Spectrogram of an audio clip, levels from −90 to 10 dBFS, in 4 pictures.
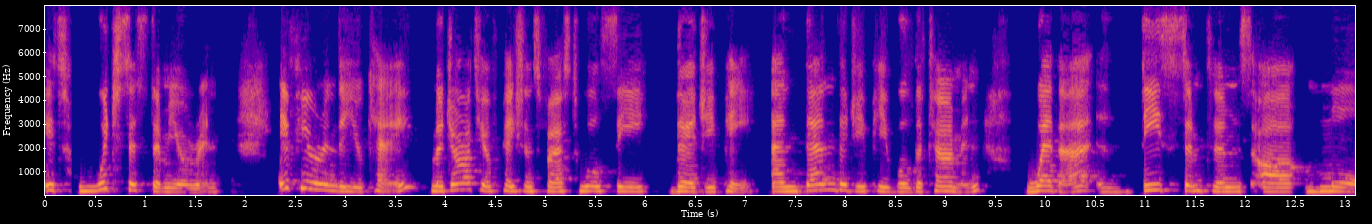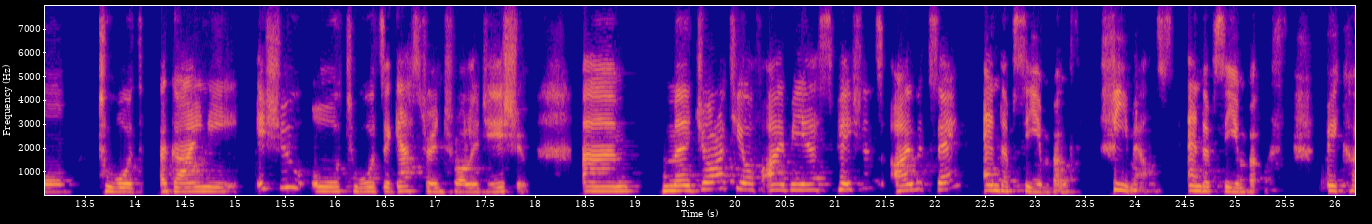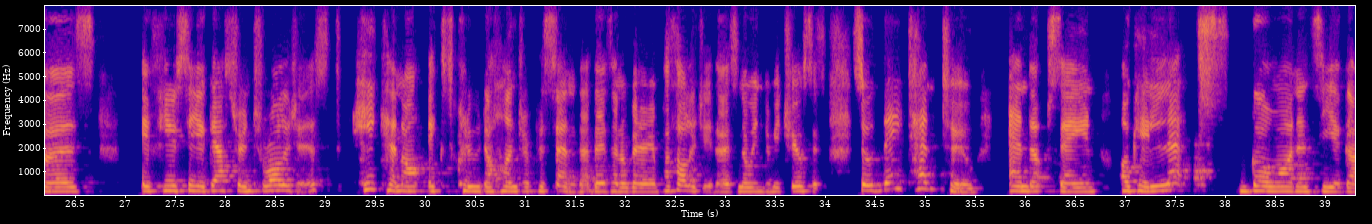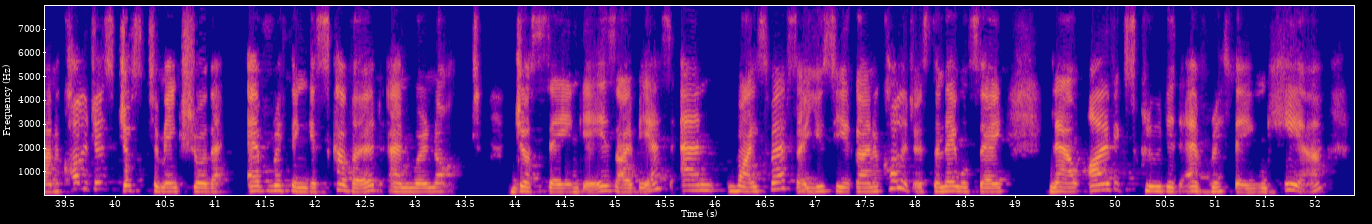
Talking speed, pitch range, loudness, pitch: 135 wpm, 180-235 Hz, -19 LUFS, 195 Hz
